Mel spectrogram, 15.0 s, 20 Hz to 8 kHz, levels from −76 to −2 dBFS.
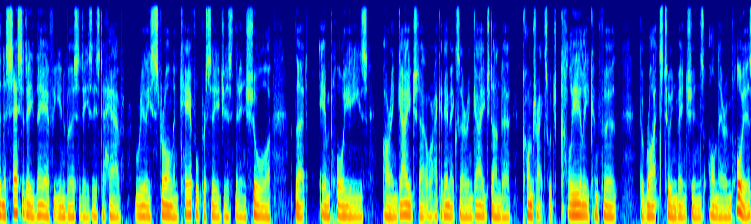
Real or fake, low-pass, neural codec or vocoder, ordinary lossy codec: fake; 7.2 kHz; codec, 16 kHz, 8 kbps, FunCodec, trained on LibriTTS, 25 frames a second; Opus, 64 kbps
